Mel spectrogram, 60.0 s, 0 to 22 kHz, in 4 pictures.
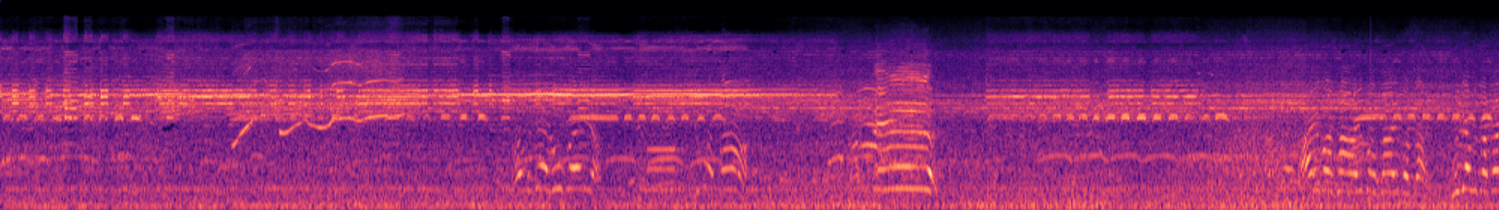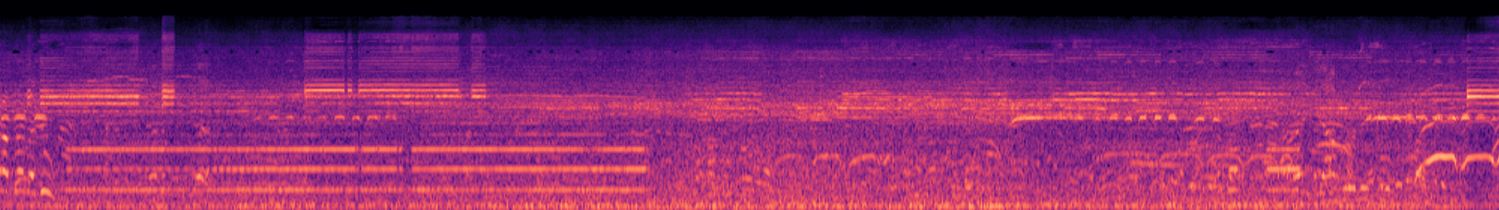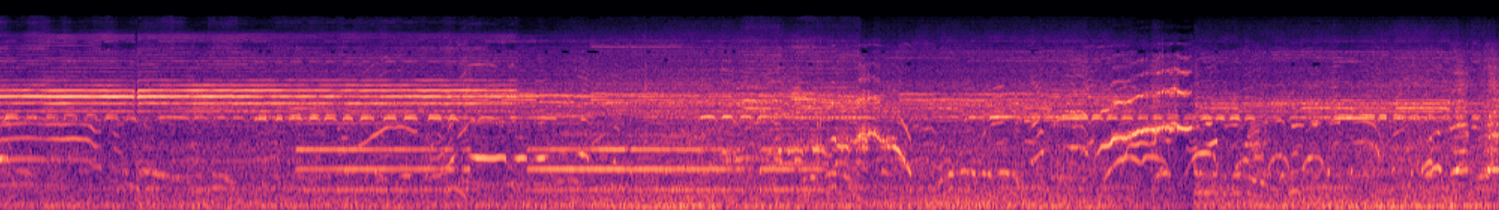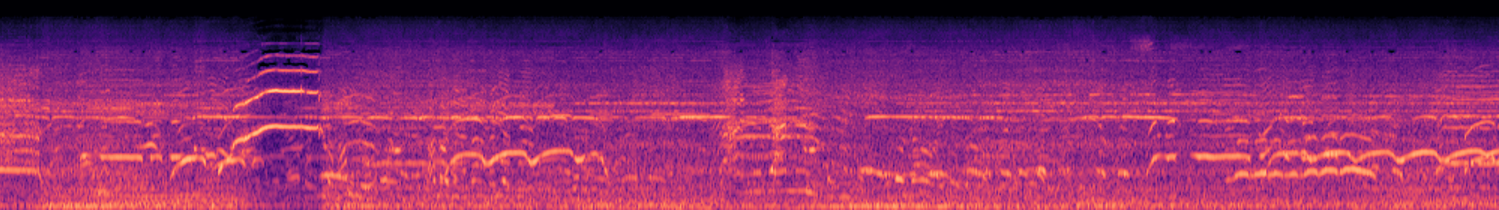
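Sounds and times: crowd shouting and cheering: 0.0s - 59.9s
motorcycles running: 0.0s - 59.9s
horn blasts: 9.4s - 41.0s.

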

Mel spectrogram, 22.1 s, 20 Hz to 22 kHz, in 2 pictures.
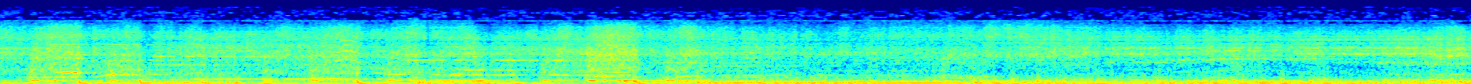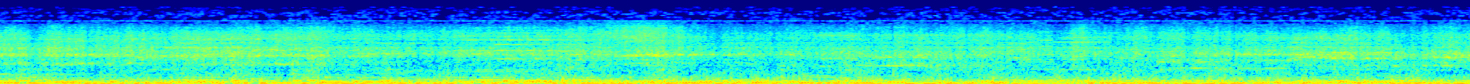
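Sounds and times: loud amplified rock band: 0.0s - 22.0s.

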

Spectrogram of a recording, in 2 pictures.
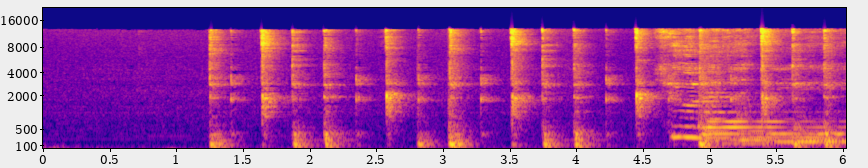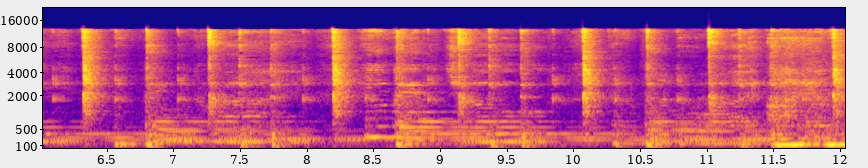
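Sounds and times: sustained chords and bass: 4.9s - 12.0s.

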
